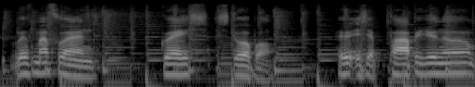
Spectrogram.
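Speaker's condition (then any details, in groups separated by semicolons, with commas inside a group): Down syndrome, trisomy 21; speech really hard due to low muscle tone and tongue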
